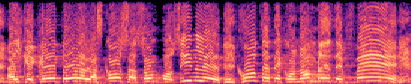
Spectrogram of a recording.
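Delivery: building to loud, high, ringing exhortation; full-force preaching. Real, not acted. Preacher urging the congregation to keep company with people of faith, full-force preaching.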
